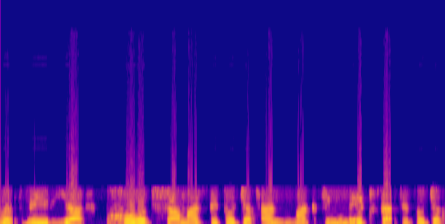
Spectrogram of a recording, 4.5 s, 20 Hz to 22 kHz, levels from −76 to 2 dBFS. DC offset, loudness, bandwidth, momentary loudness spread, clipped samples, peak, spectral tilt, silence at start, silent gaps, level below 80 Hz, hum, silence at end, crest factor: under 0.1%; -14 LUFS; 9 kHz; 6 LU; under 0.1%; -2 dBFS; -6.5 dB/octave; 0 s; none; -56 dBFS; none; 0 s; 12 dB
